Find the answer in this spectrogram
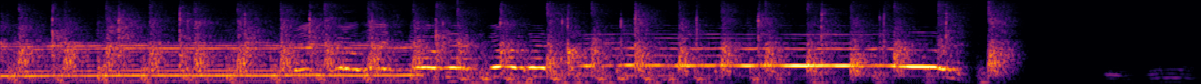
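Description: A voice holding long drawn-out notes, a lower one and then a higher one, over fast rhythmic clapping or tapping. It all cuts off suddenly about five seconds in.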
